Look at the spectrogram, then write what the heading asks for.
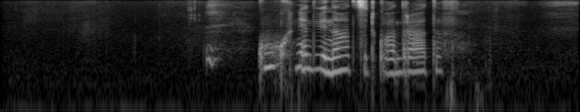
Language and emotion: Russian, sad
